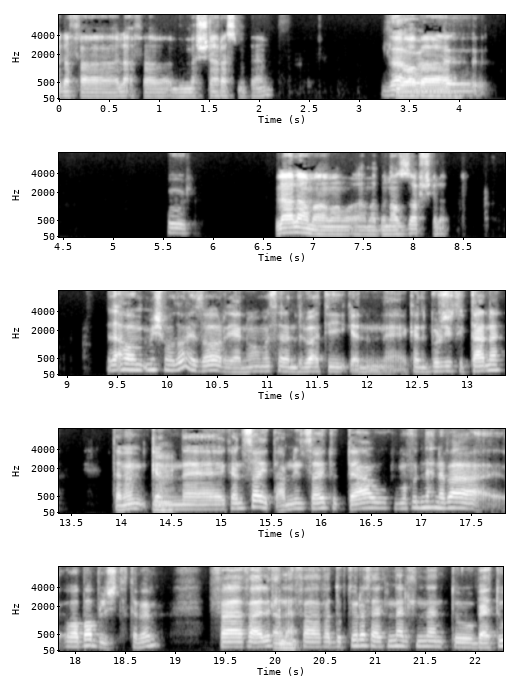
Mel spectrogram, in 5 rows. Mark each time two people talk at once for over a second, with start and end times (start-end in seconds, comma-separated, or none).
none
